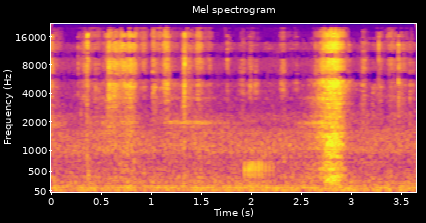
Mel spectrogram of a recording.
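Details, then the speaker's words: Adult's stomach growling from hunger: low rumbling and brief gurgles, ordinary hunger-related bowel sounds. "Apologies if you can hear my my stomach growling. Oh, I just noticed that I need to eat, apparently."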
